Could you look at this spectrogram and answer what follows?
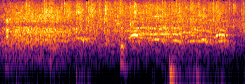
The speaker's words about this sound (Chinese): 您这一上台呀、 啊， 朋友们报以热烈的掌声， 大伙捧你。 哦不，这些个掌声全是给您的。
